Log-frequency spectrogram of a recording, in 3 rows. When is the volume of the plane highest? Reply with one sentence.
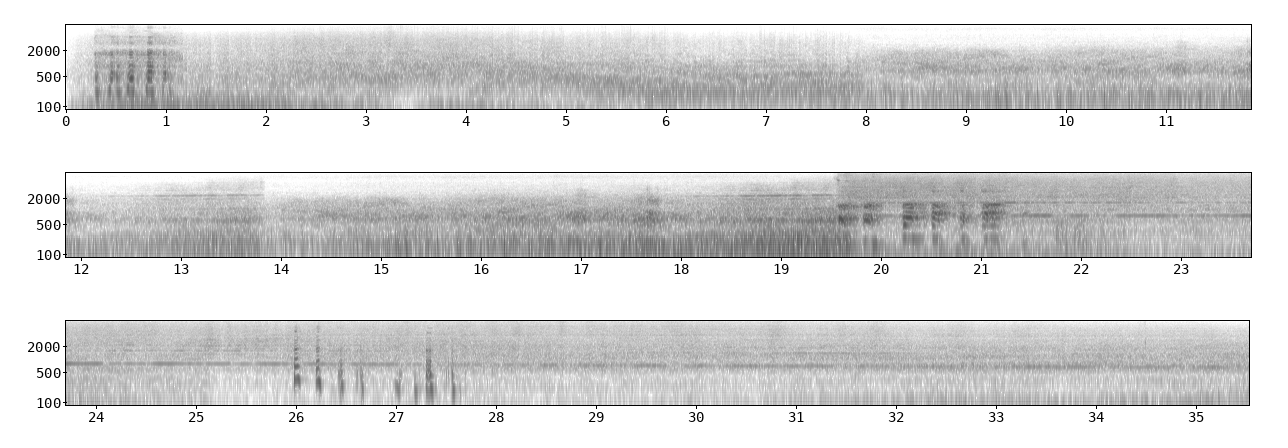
The loudest moment of the plane is at 19 seconds.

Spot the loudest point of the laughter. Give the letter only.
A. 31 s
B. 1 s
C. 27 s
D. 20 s
D.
